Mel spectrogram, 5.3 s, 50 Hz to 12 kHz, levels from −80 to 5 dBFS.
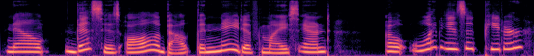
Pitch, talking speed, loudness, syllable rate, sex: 270 Hz, 135 wpm, -16 LUFS, 4.0 syllables/s, female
